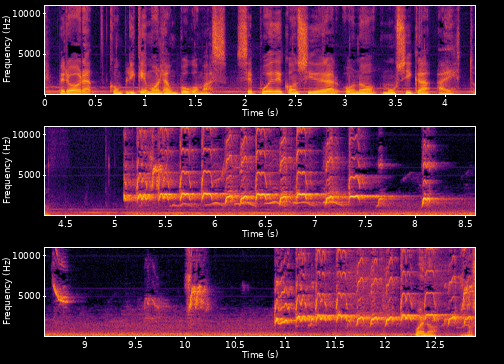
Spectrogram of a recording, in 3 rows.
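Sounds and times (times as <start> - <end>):
low rumble: 0.0 - 12.8
speech: 0.2 - 4.5, 12.3 - 12.8
birdsong: 4.1 - 12.8.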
